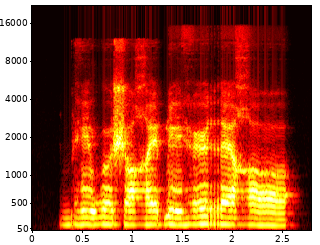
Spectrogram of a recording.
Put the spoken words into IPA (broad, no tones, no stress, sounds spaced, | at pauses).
bʱ ẽ w ʊ ʃ ɔ ʁ e ɓ ẽ ɦ ø r ɛ ʁ ɔ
